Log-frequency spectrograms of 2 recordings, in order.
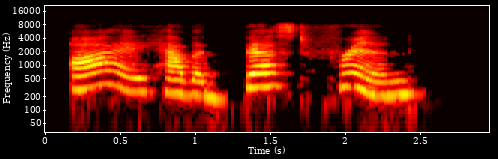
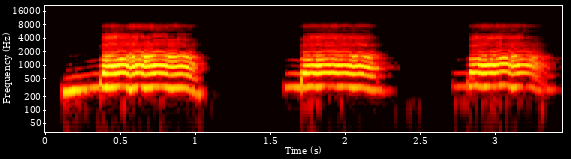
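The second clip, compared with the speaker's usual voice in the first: mild bleating baa, a bit higher; sheep baa; 5 semitones higher, 4 dB louder, much slower than usual. Shown as a demonstration. Showing the kids how a sheep goes baa. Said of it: "A sheep could go".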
